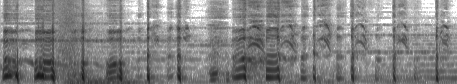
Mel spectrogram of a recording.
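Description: A man coughs repeatedly in harsh, close bursts, the fits uneven and interspersed with strained throaty breaths.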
